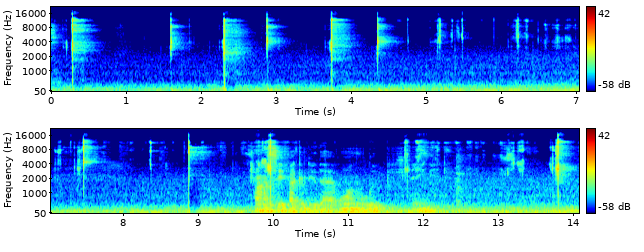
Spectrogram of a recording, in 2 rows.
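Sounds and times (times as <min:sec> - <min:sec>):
metal fidget slider clacking: 0:05.1 - 0:07.6, 0:09.7 - 0:10.1, 0:11.6 - 0:12.1, 0:13.0 - 0:14.0.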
